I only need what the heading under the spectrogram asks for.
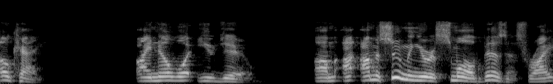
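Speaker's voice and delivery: normal talking voice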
